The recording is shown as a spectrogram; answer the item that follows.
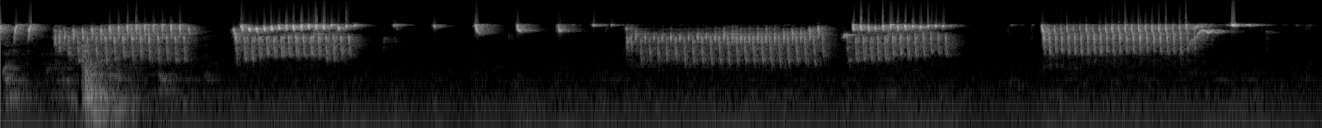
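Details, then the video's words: Red factor canary delivering alternating tours: low buzzy rolls and higher bright trills, separated by short gaps and isolated clipped notes. "Red Factor Canary Finch Singing Exhibition"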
